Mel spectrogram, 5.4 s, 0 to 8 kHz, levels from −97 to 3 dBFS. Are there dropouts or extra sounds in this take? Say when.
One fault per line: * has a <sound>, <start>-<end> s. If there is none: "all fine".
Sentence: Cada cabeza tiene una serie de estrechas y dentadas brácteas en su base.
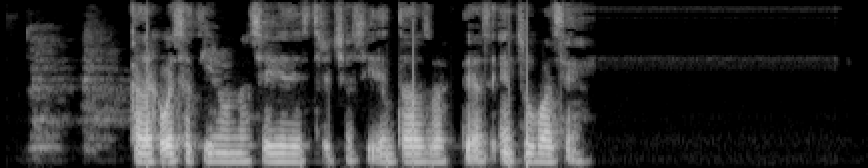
all fine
